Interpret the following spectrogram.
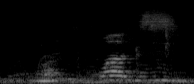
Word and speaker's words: wugs: now i have two wugs right so listen to that sound at the end is that an s it's a z sound okay and it turns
